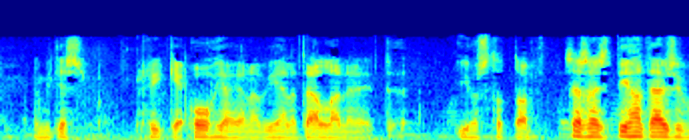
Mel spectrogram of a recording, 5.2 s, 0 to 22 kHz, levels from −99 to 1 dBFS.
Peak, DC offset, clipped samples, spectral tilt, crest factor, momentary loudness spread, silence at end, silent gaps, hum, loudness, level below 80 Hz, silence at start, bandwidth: -4 dBFS; under 0.1%; under 0.1%; -6 dB/octave; 20 dB; 18 LU; 0 s; none; none; -24 LUFS; -46 dBFS; 0.25 s; 8 kHz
